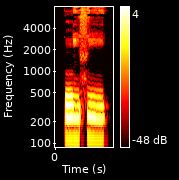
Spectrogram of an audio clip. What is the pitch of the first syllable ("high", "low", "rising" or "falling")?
high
